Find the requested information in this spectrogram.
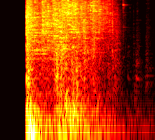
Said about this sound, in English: He reached down, picked up a brick, and threw it right through one of the big glass doors. The door shattered loudly into a million pieces.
